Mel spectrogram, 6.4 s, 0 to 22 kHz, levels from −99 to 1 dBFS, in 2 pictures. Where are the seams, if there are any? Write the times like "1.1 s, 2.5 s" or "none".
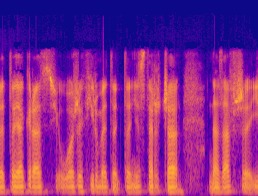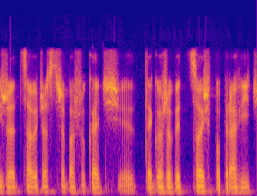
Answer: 4.9 s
